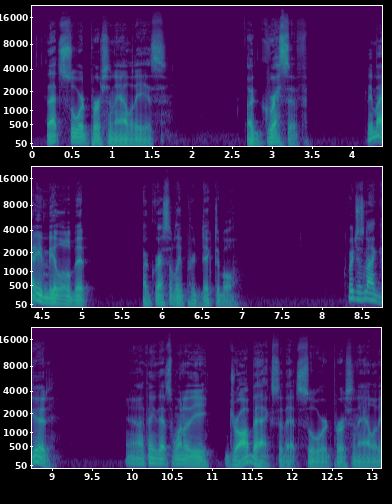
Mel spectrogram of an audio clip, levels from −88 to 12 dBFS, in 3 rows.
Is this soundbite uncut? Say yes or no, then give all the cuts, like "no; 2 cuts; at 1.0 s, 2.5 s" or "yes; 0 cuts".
yes; 0 cuts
